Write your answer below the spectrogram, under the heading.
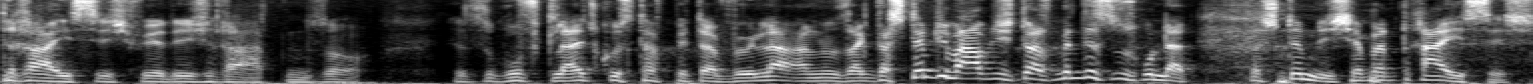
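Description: Swinging very widely in pitch around a medium level, a man speaks at a moderate pace. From Denmark, Copenhagen (born in Warsaw). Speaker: film festival director. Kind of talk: interview.

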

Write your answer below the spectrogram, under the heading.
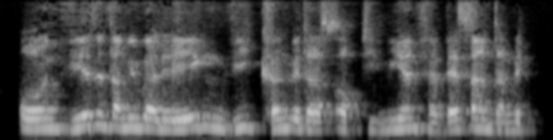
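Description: A dark, mellow tone at a moderate pace with ordinary pitch variation. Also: man. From Mecklenburg, northeastern Germany. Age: 50s. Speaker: wastewater utility manager and process engineer. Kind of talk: podcast interview.

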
